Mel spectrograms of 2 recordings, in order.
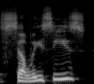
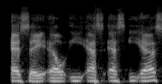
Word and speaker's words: Salesses: Sleight, how do you say it? Sleises? It's an interesting name. Salesses.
